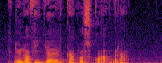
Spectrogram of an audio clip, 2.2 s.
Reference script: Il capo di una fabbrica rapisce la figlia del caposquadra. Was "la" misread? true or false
true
